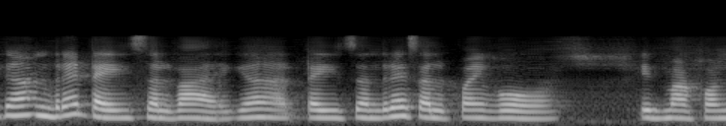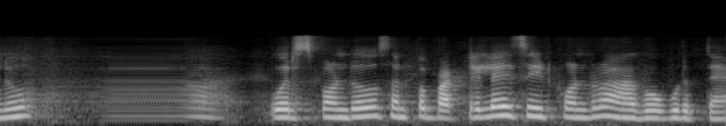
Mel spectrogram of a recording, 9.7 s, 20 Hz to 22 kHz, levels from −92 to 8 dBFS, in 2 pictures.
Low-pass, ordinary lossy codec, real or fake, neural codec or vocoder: none; none; fake; codec, 16 kHz, about 1 kbps, DyCAST, with the encoder's durations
